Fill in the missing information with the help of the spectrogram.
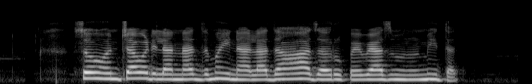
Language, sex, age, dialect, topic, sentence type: Marathi, female, 18-24, Standard Marathi, banking, statement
